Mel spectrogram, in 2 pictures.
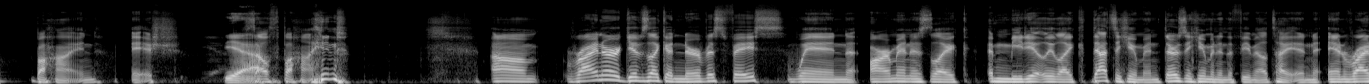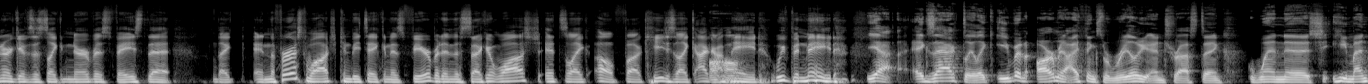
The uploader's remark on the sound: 2012 Chevrolet Volt. Please don’t ever record a podcast in your car.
